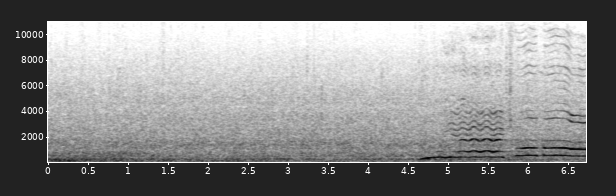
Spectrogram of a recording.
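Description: Steady hiss of heavy rain. About two-thirds of the way in a singing voice with strong vibrato comes in, holding long notes, and by the end it is the loudest sound.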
